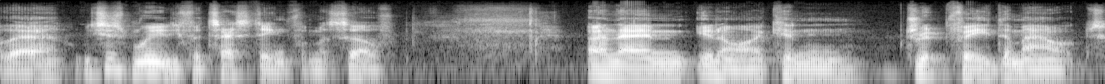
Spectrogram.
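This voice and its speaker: A man with an English accent speaks at a moderate pace, his very deep, low pitch carrying a bright, sharp tone. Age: 60s. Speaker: ham radio youtuber. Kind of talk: casual vlog monologue. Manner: rambling, free-flowing; animated.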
